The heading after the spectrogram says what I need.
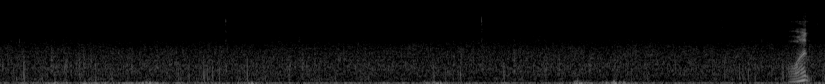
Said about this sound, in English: It sounds like rain again.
